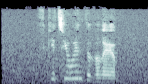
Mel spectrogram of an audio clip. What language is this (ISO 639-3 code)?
kab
